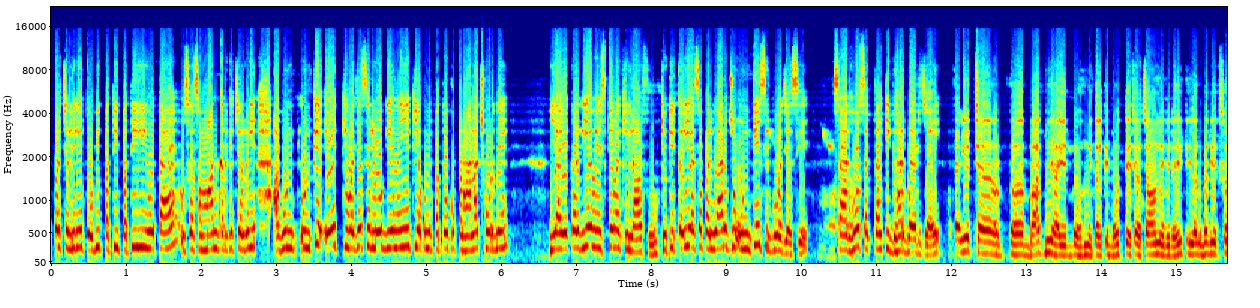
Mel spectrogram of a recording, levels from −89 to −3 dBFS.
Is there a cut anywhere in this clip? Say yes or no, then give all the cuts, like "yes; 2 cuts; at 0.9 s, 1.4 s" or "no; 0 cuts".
no; 0 cuts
